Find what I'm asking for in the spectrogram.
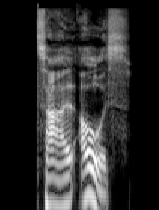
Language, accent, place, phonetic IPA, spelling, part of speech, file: German, Germany, Berlin, [ˌt͡saːl ˈaʊ̯s], zahl aus, verb, De-zahl aus.ogg
- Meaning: 1. singular imperative of auszahlen 2. first-person singular present of auszahlen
